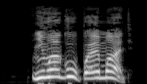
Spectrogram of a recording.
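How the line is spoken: Shouting. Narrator (Russian): крикнул сиамец

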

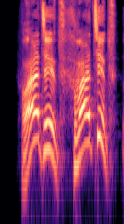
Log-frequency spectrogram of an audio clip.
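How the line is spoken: Yelling. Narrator (Russian): заорал я

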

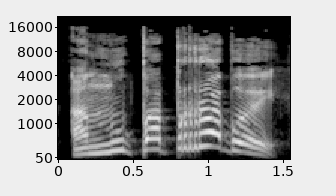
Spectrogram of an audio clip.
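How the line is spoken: Brave shout. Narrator (Russian): храбро выкрикнул Том

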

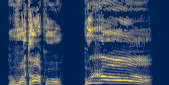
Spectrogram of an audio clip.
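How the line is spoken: Battle roar. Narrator (Russian): Уйма взревел

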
